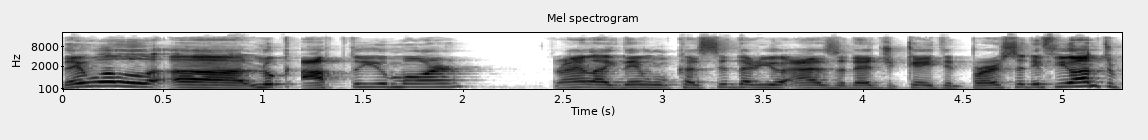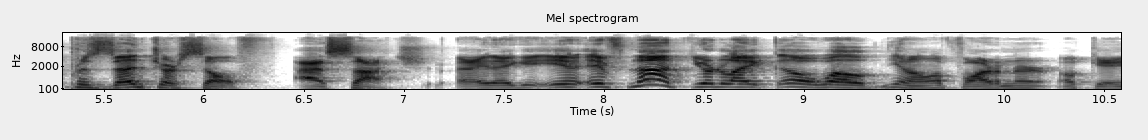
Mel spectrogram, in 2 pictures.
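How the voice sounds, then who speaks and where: Recorded very cleanly against a silent background, a man speaks in a raised, projected voice with a Romanian accent. His pitch is high, his tone bright and sharp, his intonation lively, and his pace fairly quick. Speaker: streamer reacting to videos. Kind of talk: reaction commentary. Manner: casual, filler-heavy.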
